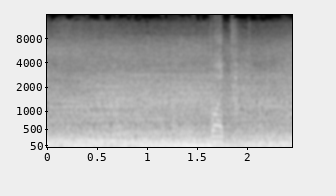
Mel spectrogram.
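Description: Machinery from maintenance work running close by with a steady low drone.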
